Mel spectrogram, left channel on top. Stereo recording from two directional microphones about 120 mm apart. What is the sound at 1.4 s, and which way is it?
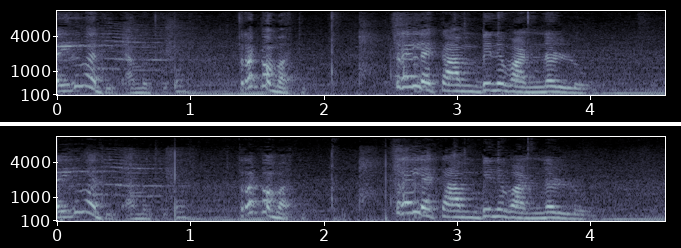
Speech, 25° left (ahead or behind).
